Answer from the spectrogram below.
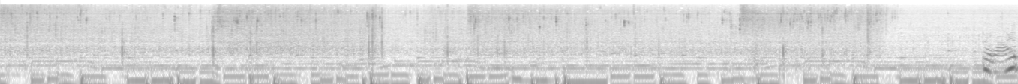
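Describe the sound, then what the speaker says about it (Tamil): Banana flower vada fritters sizzle and crackle steadily in hot oil, a continuous close frying hiss with occasional sharper pops and spatters, no talking over it. "ஸோ இப்போ நான் ஒன்று ஒன்றா எண்ணெயில் போடுறேன்."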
